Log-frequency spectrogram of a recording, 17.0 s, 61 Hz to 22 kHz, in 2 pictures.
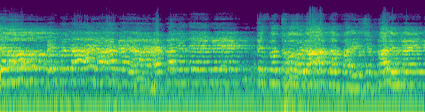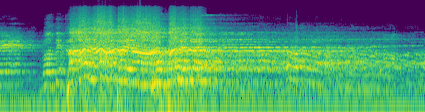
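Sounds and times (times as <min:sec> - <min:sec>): man chanting through loudspeaker: 0:00.0 - 0:17.0
steady low hum: 0:00.0 - 0:17.0.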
